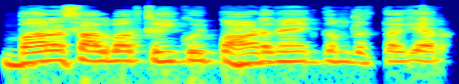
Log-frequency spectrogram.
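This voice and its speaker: Man, podcast host, fast talker, gravelly husky voice, eager questions. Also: high-pitched, level tone, a bit bright. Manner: eager, quick questions, finishes the guest's sentences. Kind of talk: interview questions.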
